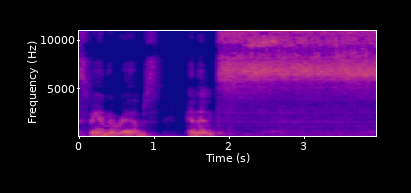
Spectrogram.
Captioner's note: hisses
